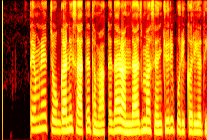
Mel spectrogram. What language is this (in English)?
Gujarati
